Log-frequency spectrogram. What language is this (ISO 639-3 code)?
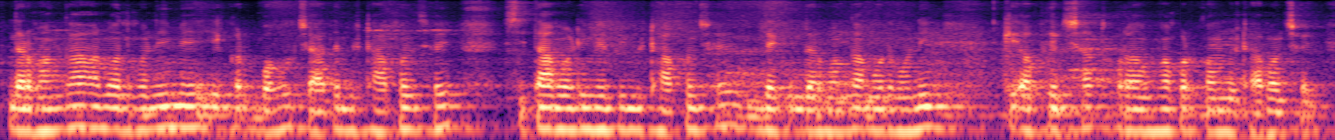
mai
